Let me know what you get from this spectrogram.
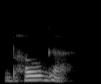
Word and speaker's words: bhoga: The pursuit of pleasure is called bhoga, which rhymes with yoga.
